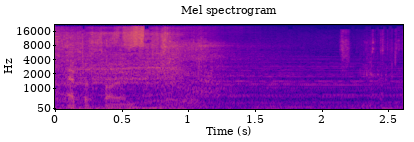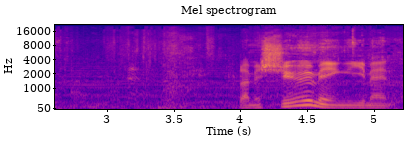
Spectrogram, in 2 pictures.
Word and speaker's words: Epiphone: Oh, the guitar's Epiphone, yes. Sorry, I was like, I read the word epiphany. I was like, that's how you say it, isn't it? Like Epiphone, yeah. Like telephone.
